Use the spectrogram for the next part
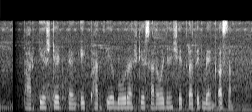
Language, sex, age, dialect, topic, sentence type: Marathi, male, 18-24, Southern Konkan, banking, statement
